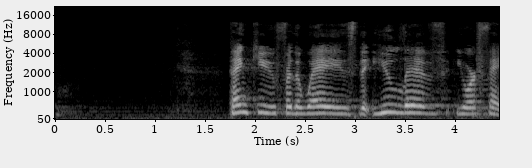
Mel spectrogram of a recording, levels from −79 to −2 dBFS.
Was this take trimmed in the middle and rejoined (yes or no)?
no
